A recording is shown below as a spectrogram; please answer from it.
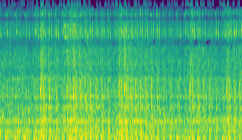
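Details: Royal Enfield Classic after repair for an odd noise on pickup: even, steady single-cylinder thump at idle with no knocking or ticking on top; the engine sounds healthy.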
